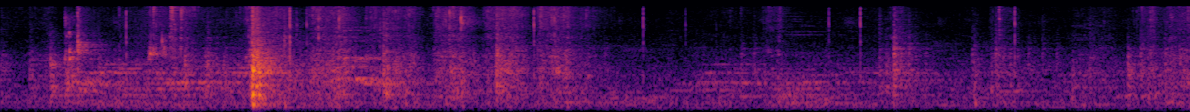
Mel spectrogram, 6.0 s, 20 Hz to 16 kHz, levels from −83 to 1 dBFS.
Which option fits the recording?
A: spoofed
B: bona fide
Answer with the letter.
B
